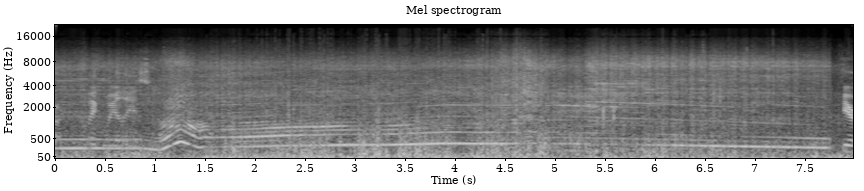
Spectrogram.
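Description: A group of motorcycles rides together while the lead rider does quick wheelies. A loud, close engine drone swoops in pitch briefly and then holds steady under wind rush.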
